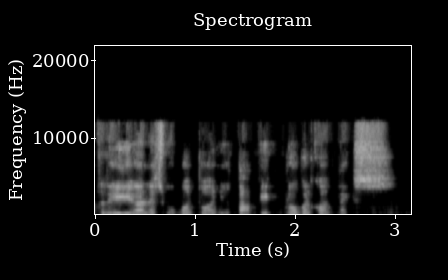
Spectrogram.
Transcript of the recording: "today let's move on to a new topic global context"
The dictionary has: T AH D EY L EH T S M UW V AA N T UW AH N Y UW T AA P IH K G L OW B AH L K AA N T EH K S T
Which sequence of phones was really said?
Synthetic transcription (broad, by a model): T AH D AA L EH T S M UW B AA N T UW AH N Y UW T AA P IH K G L OW B AH L K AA N T EH K S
